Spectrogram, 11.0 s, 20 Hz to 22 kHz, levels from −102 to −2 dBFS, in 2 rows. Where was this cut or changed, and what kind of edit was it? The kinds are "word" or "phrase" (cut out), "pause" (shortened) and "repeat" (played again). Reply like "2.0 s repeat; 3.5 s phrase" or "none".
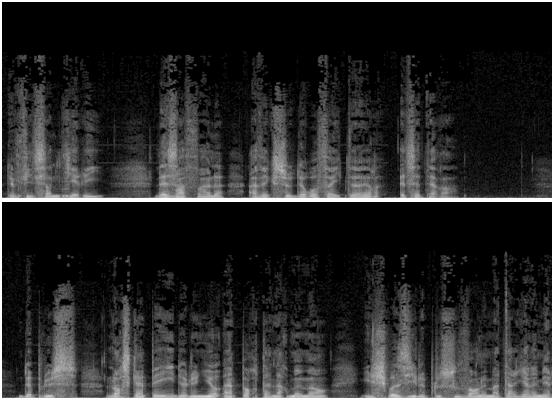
1.7 s word; 7.7 s word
